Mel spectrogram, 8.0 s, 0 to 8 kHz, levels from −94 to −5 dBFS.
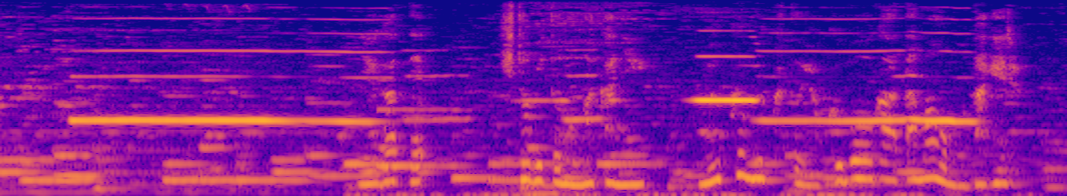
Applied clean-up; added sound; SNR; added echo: classical method log-MMSE.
